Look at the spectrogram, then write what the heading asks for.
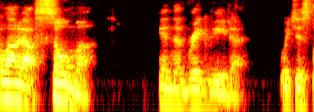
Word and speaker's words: Rig Veda: Um, uh, the one I'm familiar with, I've read is the Rig Veda. Rig Veda, how do you pronounce it?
